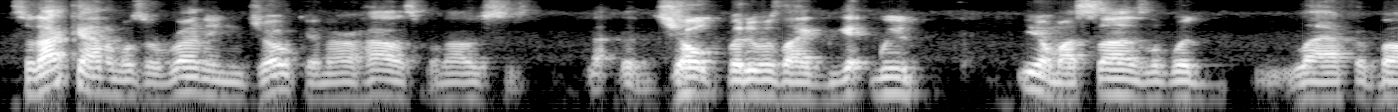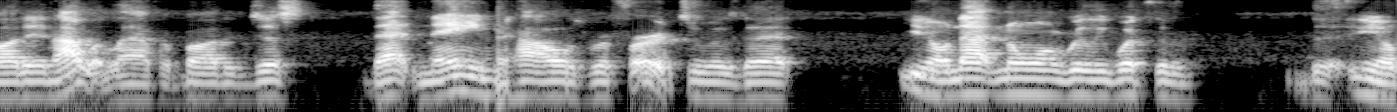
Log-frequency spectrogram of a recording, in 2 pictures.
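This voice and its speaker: Low-voiced reflective man from Ohio. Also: steady tone, brisk, a little mellow, poor audio. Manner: reflective, with frequent fillers and restarts. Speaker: guest football coach. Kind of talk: personal storytelling in an interview. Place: interview on a video call. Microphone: computer or headset microphone on a video call.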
